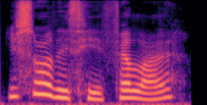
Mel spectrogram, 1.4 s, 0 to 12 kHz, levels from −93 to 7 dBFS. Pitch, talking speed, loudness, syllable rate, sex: 250 Hz, 215 wpm, -16 LUFS, 6.5 syllables/s, female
